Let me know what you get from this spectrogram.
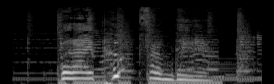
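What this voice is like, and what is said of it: Girlish put-on voice. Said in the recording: “in a girlish voice.”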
